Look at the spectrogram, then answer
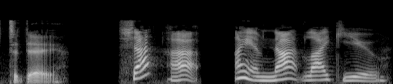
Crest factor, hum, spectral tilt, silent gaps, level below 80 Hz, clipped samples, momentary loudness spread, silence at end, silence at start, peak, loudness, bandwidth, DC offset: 20 dB; none; -4.5 dB/octave; 0.72-1.17 s, 2.03-2.34 s; -50 dBFS; under 0.1%; 11 LU; 0.05 s; 0.1 s; 0 dBFS; -19 LUFS; 8.4 kHz; under 0.1%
